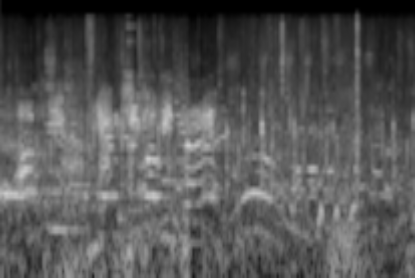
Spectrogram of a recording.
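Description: A group of men's voices shouting and cheering together, many voices overlapping.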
